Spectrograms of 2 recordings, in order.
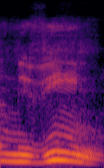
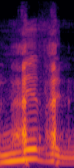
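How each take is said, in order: First: The name ends with a long 'veen' sound. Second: The name ends with a short 'ven' sound. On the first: The speaker calls it wrong. "You wouldn't believe how many people they don't know me" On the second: The speaker calls it right. "It's just like Wonder Bread as it comes"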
